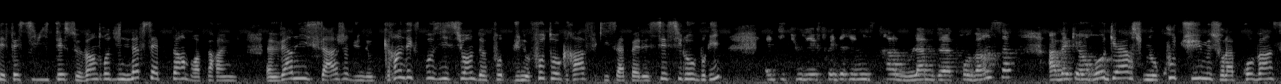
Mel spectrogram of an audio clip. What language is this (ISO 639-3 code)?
fra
